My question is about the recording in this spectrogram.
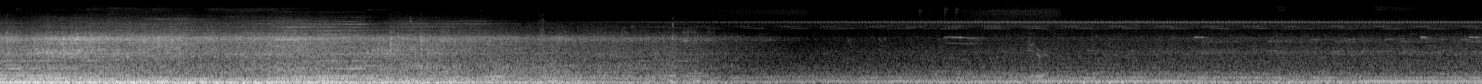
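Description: Rumble of a passenger train receding down the track, fading away over about seven seconds. Then, after a cut, quiet outdoor air with a faint steady hum as another train approaches from far off.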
